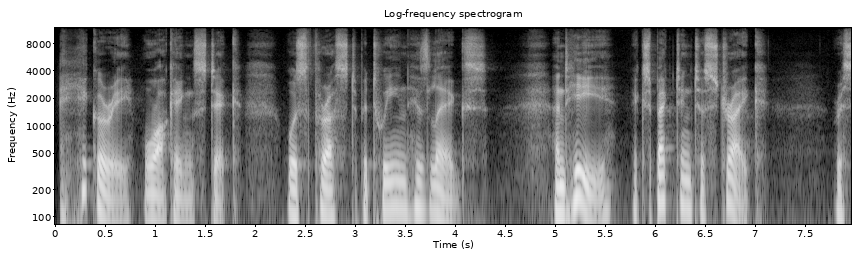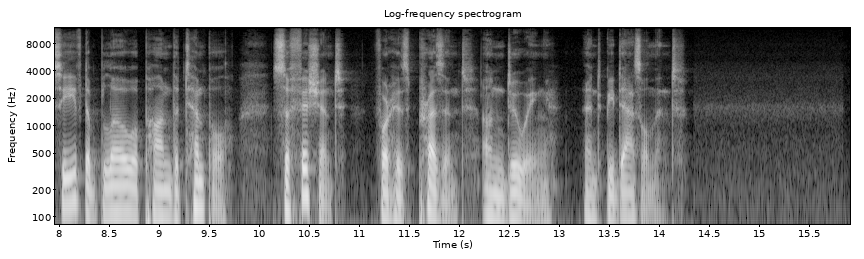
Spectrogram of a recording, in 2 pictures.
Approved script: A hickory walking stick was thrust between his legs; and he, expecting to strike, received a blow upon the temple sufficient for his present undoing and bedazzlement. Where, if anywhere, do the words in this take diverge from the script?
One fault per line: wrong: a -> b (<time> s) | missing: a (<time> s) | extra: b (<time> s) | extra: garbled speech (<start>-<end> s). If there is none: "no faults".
no faults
